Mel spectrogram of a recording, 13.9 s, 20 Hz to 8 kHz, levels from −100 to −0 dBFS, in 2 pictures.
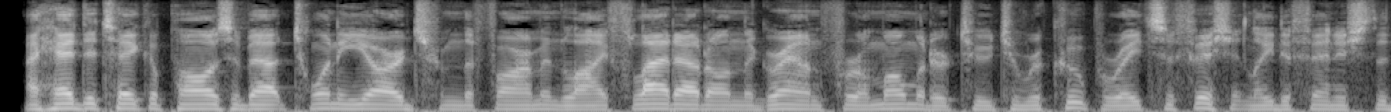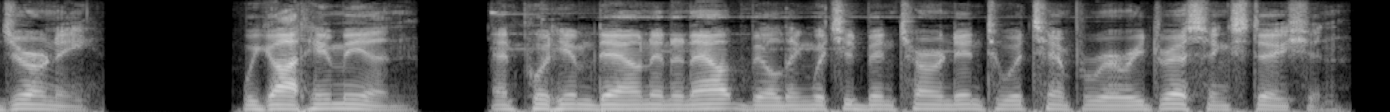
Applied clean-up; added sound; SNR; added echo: neural mask model DeepFilterNet 3.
